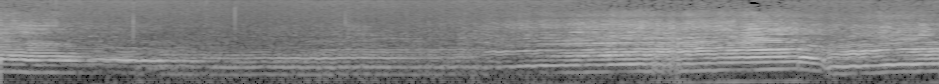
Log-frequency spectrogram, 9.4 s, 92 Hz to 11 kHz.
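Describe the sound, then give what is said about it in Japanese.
A race car's exhaust roars through a hairpin curve on a racing circuit. The buzzing, harmonic engine note holds loud and fairly steady, then dips sharply in pitch near the end and climbs again as the car powers out of the bend. “25R のヘアピンカーブはメインスタンドからは見えない位置にありますが、排気音だけははっきり聞き取れます。”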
